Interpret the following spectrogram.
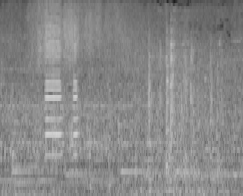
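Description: Street traffic with a short double toot of a car horn about half a second in, followed by a few knocks, over background music.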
